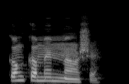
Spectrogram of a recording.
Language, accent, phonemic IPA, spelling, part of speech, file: French, France, /kɔ̃ kɔ.m‿œ̃ mɑ̃ʃ/, con comme un manche, adjective, LL-Q150 (fra)-con comme un manche.wav
- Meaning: Very stupid; thick as a brick; dumb as a post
